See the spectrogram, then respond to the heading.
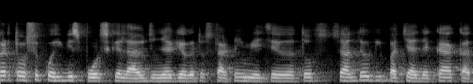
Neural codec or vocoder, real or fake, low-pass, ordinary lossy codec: codec, 16 kHz, about 1 kbps, DyCAST, with the encoder's durations; fake; 7.2 kHz; none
